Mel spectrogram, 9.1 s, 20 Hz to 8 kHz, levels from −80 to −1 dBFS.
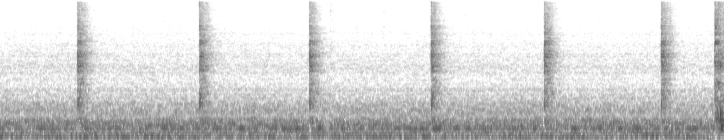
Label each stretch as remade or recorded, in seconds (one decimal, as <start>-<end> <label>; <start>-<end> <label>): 0.0-9.1 recorded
